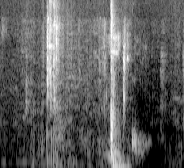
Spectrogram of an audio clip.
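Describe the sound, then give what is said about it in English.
Someone takes a quiet sip of tea, with a soft slurp followed by a gulping swallow and faint mouth noises, and no talking. “excuse me, I had to get a sip of uh, had to get a sip of some tea.”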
